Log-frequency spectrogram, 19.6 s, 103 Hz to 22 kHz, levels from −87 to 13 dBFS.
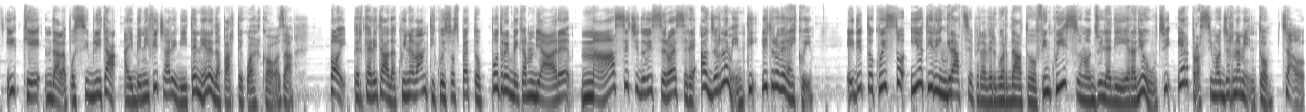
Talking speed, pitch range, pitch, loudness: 160 wpm, 185-285 Hz, 225 Hz, -19 LUFS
